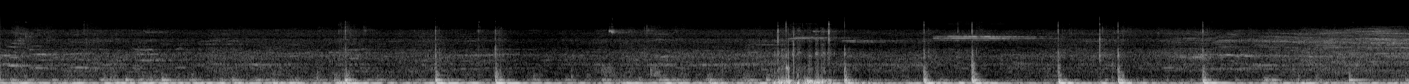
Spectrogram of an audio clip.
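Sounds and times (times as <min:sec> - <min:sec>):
low rumble of gym noise: 0:00.0 - 0:14.0.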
